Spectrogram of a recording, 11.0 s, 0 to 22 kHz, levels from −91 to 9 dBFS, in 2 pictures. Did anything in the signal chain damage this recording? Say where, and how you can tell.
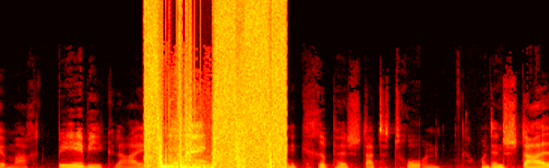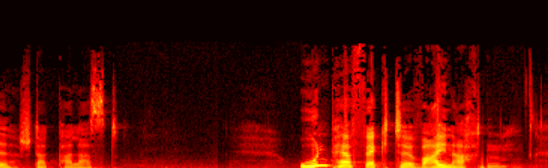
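Yes. From 1.44 s to 2.86 s the audio turns into loud, harsh broadband noise. That points to the sample-format conversion stage: samples built from the wrong bytes. The reader assembled each sample incorrectly, through a byte offset, swapped byte order or wrong alignment. The rapidly changing low-order bits then became the most significant part of every value. The result is broadband hiss at high level.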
